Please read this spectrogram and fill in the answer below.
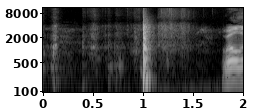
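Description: A single sharp click about a second in, over low background noise; a man starts speaking near the end.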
